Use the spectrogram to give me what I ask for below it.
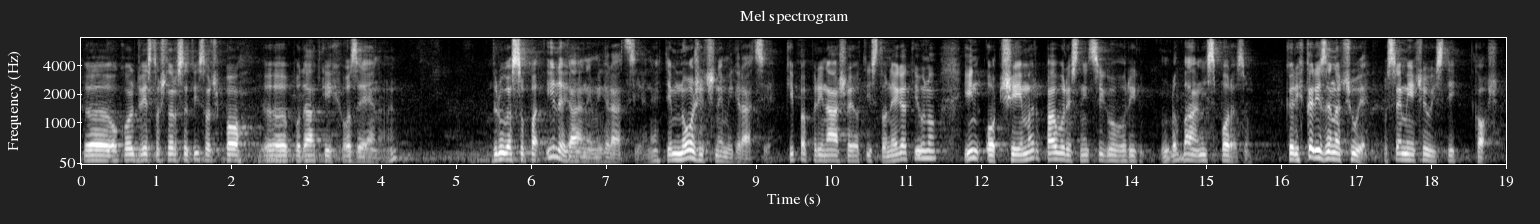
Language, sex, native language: Slovenian, male, Slovenian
